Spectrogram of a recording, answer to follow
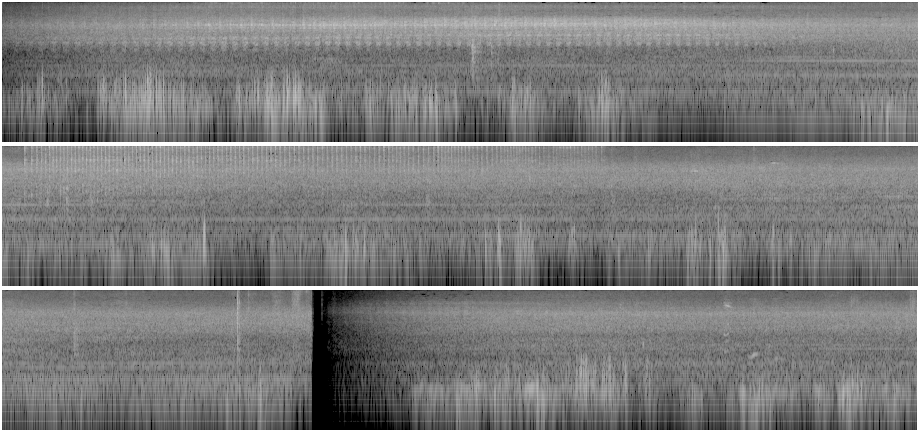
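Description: Outdoor ambience: wind gusting irregularly on the microphone over a faint steady engine hum. It is cut off suddenly about sixteen seconds in, then resumes.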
